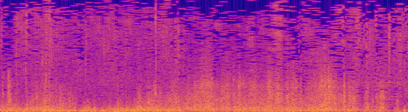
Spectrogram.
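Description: Wind buffeting the camera's microphone: a loud, rough, continuous rumble.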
